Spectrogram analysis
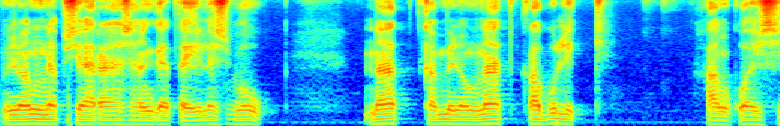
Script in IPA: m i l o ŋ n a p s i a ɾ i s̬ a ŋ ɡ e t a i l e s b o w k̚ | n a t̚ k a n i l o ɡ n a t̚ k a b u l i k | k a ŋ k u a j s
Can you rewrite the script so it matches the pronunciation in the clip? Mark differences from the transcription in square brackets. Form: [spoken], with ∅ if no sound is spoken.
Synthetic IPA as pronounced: m i l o ŋ n a p s i a ɾ [a] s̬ a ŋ ɡ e t a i l e s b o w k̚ | n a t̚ k a [m] i l o [ŋ] n a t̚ k a b u l i k | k a ŋ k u a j s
